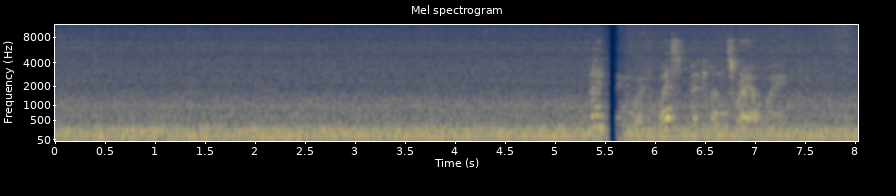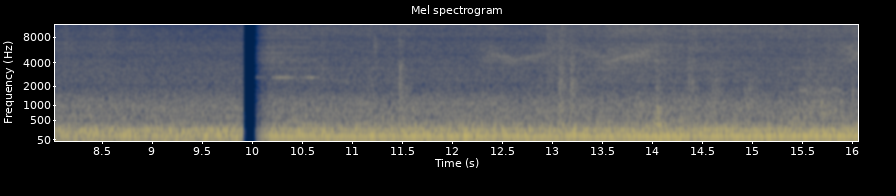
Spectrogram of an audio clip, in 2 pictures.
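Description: Steady low hum and rumble of a passenger train carriage's interior while the train runs, with brief voices about six seconds in. The sound drops out for an instant twice.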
